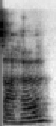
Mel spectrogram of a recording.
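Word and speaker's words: Saher: I think it's Sahar, spelled S-A-H-E-R, Sahar, and then Sidhom, S-I-D-H-O-M, Sahar Sidhom, and Brian Miller.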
